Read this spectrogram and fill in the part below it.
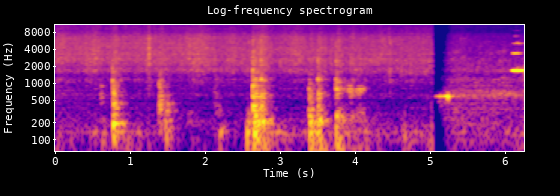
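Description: Grated carrots and onions stew in a pan under a low, continuous sizzle, broken by several scraping stirring strokes. Near the end the sound cuts briefly and then comes back.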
